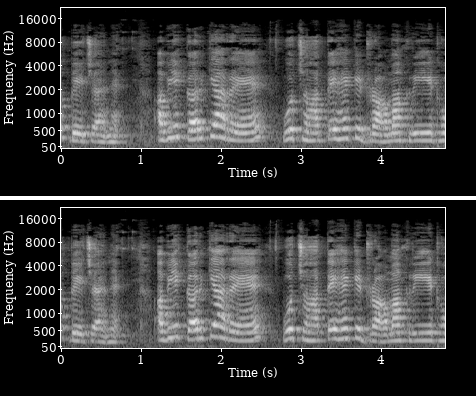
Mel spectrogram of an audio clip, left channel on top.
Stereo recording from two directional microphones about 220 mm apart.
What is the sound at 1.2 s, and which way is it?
A woman's voice, 45° right (ahead or behind).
